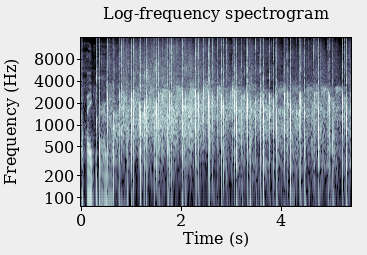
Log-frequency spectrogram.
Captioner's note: audience clapping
